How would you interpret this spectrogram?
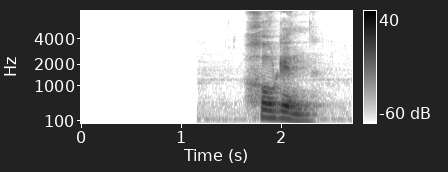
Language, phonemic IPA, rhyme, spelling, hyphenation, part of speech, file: Dutch, /ɣoːˈdɪn/, -ɪn, godin, go‧din, noun, Nl-godin.ogg
- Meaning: goddess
